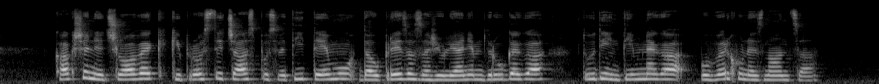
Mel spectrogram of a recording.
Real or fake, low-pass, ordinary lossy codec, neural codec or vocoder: real; 14.4 kHz; none; none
